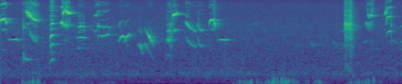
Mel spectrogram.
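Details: Tui song of quick, varied phrases: bright whistled upslurs and downslurs, sharp clicks and high piercing notes tumbling together, with low rumbling thuds in the background.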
